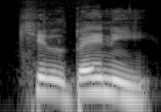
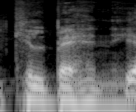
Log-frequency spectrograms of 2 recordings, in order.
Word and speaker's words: Kilbehenny: Well, people call it Kilbenny. – Yes, the original pronunciation would be Kilbehenny. – Yeah, everyone calls it Kilbenny, and its actual pronunciation is Kilbehenny.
